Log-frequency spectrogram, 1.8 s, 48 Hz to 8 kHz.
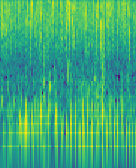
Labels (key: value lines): label: biophony, grouper groan
recorder: SoundTrap 300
